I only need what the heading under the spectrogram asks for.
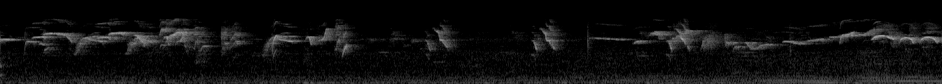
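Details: Oriental magpie-robin in the countryside singing competitively while fanning its tail; clusters of sharp whistles and sliding notes in bursts, a quiet lull midway, then rising whistled phrases resuming loudly.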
